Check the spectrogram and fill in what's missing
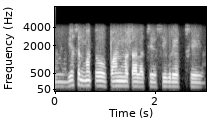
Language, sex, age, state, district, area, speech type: Gujarati, male, 30-45, Gujarat, Morbi, rural, conversation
